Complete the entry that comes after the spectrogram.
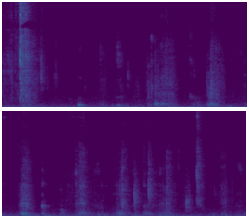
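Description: Faint close-up crunching of a hard-shell taco being chewed, the crunches coming about once or twice a second.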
